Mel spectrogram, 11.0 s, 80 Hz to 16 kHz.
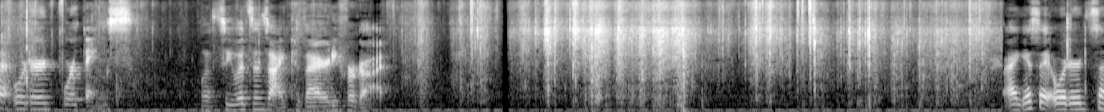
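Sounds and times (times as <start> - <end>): packing material crinkling: 3.7 - 10.0.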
